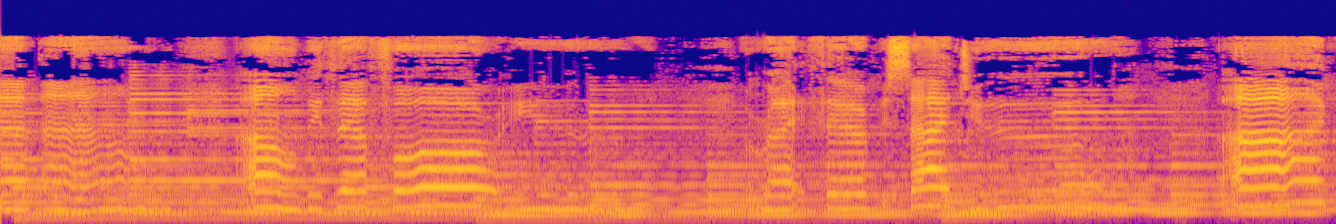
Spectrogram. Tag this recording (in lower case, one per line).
music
